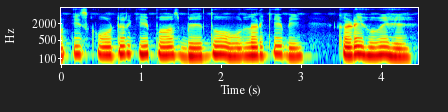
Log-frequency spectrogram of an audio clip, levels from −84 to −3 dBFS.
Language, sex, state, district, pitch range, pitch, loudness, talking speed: Hindi, male, Uttar Pradesh, Saharanpur, 130-150 Hz, 140 Hz, -16 LUFS, 145 wpm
